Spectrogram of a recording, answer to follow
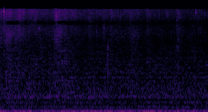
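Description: Bamboo shoots sizzling faintly and steadily in a frying pan over a gas burner, over a steady low hum.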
